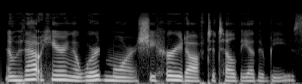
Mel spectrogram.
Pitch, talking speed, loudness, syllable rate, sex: 180 Hz, 275 wpm, -18 LUFS, 6.2 syllables/s, female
